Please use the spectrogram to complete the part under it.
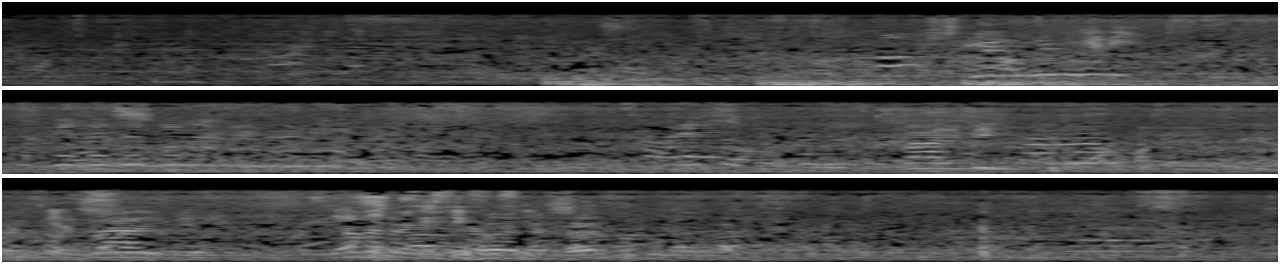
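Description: A crowd of men and women chatters and calls out close by, outdoors.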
